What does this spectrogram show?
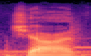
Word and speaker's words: John: While Kiss Kiss Bang Bang and Iron Man 3 were directed by the same guy, Shane Black, Die Hard was directed by John Tierman.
